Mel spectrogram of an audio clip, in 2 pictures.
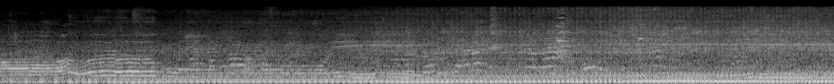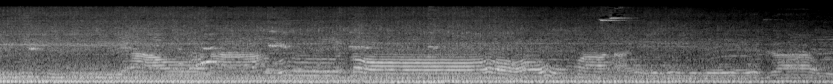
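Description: Unaccompanied Muong folk singing (hát Mường): a voice holding long, wavering notes, in two phrases at the start and again after about ten seconds. A steady low engine drone runs underneath, loudest in the middle.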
